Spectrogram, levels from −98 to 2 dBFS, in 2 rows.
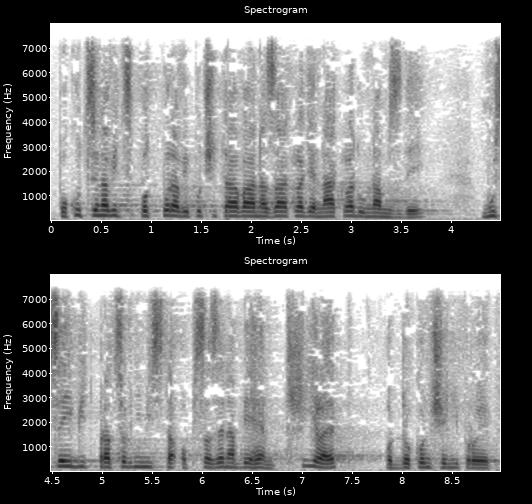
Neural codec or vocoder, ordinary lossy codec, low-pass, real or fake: none; none; 7.2 kHz; real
